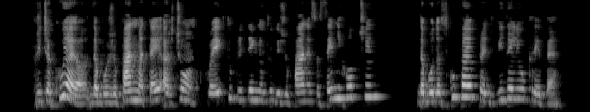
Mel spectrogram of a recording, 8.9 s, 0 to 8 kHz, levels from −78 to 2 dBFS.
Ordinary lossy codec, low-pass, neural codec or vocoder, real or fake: none; none; none; real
